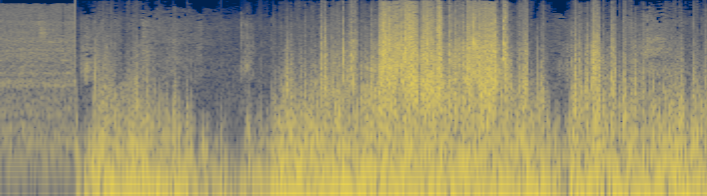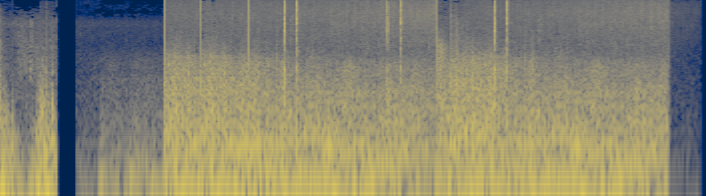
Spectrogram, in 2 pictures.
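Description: Blizzard wind buffeting a phone microphone: gusts of loud rushing noise that rise about a second in and cut off suddenly. After about a second of silence comes a steady storm rumble with a few sharp clicks.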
